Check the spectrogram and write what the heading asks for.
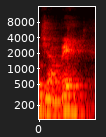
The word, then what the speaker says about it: Yahvé: Porque las iniciales en hebreo es Yahwé. Entonces ya la pronunciación viene siendo Yahvé.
